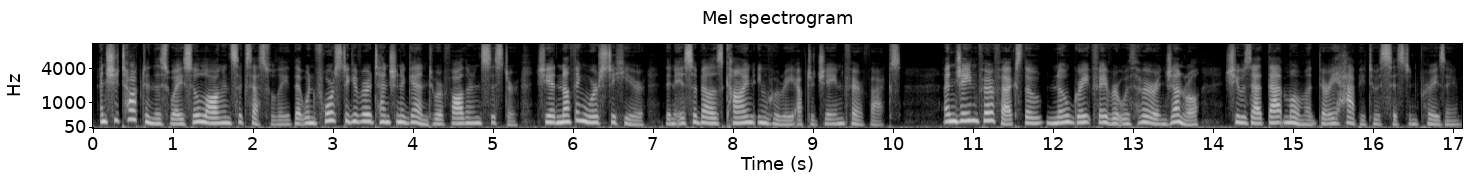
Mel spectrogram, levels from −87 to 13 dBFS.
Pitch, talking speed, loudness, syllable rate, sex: 210 Hz, 205 wpm, -18 LUFS, 5.6 syllables/s, female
